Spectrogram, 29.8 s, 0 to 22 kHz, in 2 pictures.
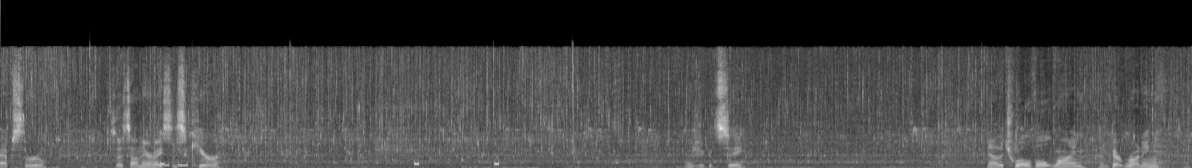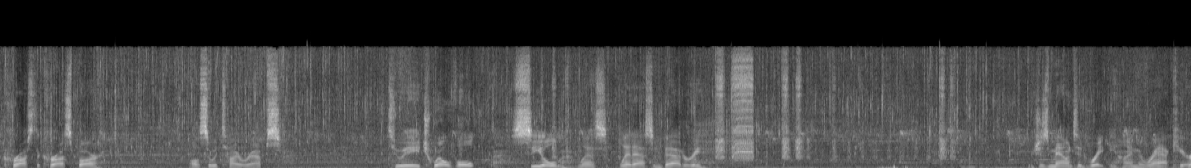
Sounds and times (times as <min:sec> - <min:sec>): Speech: 0:01.4 - 0:02.8, 0:08.6 - 0:09.4, 0:12.3 - 0:16.2, 0:19.8 - 0:23.7, 0:27.8 - 0:29.7.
